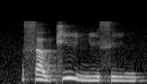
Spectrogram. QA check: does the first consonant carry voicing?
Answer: no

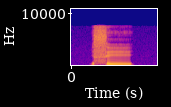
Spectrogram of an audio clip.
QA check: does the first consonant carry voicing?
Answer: no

